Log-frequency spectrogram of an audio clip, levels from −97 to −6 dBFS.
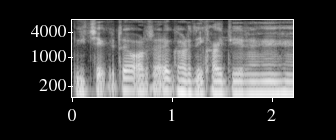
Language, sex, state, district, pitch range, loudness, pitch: Hindi, male, Jharkhand, Garhwa, 130-145 Hz, -19 LUFS, 135 Hz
